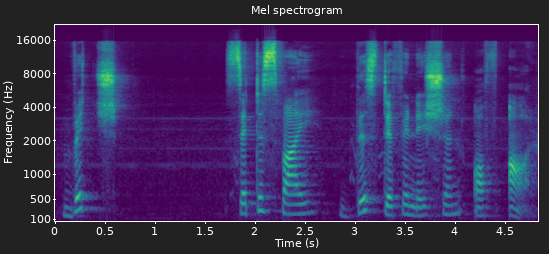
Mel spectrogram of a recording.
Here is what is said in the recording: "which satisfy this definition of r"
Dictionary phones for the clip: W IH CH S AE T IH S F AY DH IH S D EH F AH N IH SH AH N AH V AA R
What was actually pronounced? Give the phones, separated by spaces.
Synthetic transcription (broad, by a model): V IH CH S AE T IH S F AY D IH S D EH F AH N IH SH AH N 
